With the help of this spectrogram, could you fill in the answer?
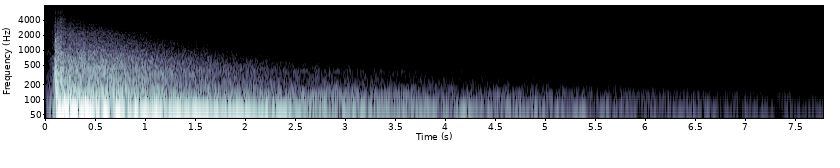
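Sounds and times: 
low cinematic hits: 0.0 - 4.6.

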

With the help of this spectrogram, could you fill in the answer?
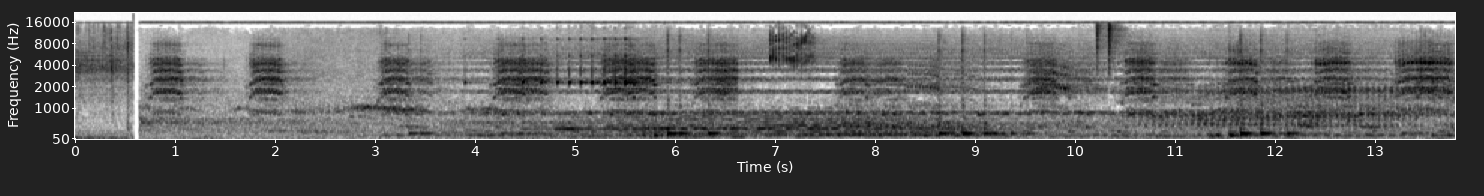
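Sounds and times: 
Halloween scary haunted forest music: 0.7 - 13.7.

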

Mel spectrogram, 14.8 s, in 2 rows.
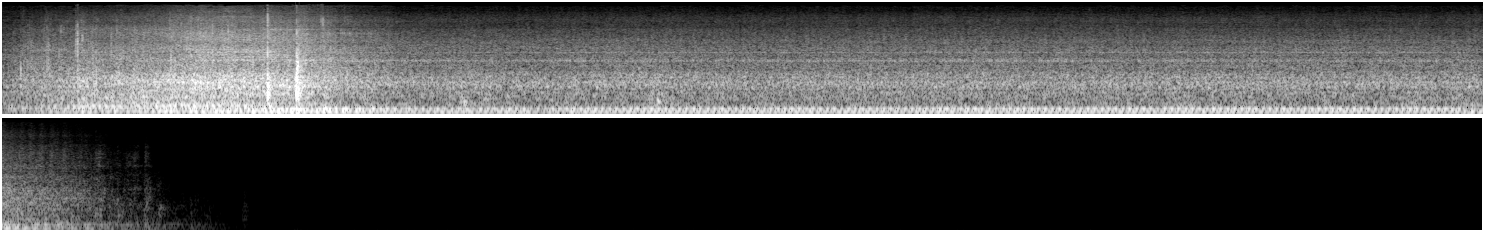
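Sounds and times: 
various automobiles: 0.0 - 8.2.

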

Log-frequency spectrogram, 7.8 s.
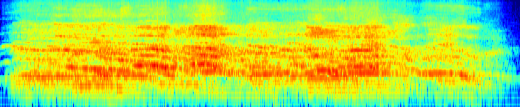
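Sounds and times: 
boxing crowd small boo: 0.0 - 7.6.

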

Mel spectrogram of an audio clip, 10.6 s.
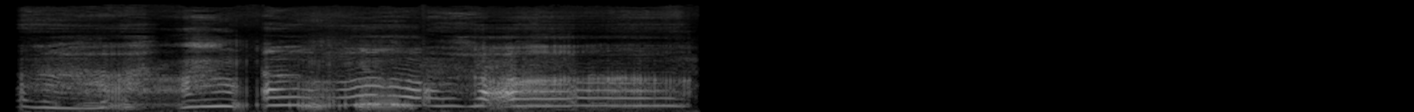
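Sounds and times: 
breathing vocal effects: 0.2 - 5.2
baby moaning: 2.0 - 5.2.

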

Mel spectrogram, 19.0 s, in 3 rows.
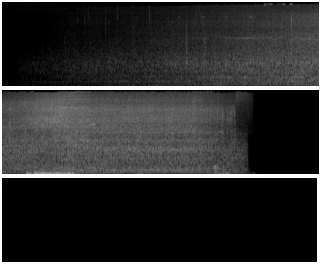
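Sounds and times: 
various automobiles: 0.8 - 11.3.

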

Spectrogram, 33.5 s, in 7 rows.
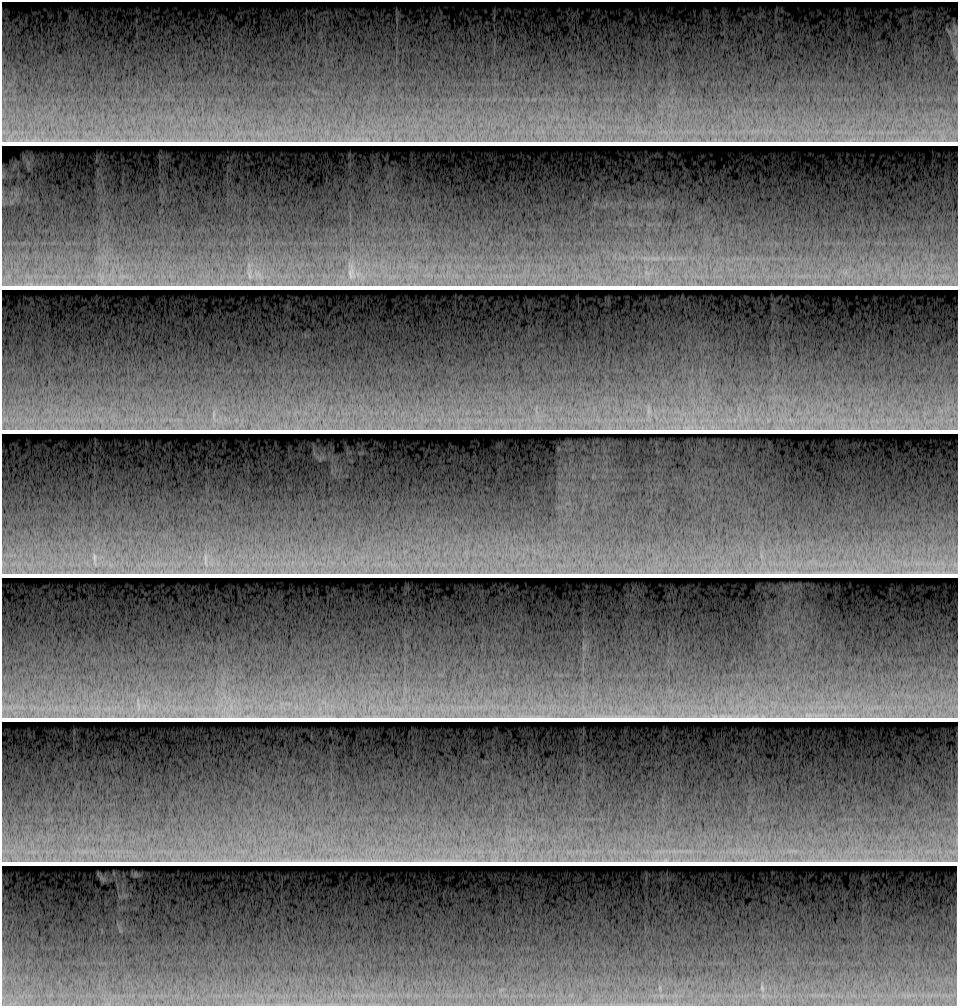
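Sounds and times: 
heavy construction ambience: 0.0 - 33.4.

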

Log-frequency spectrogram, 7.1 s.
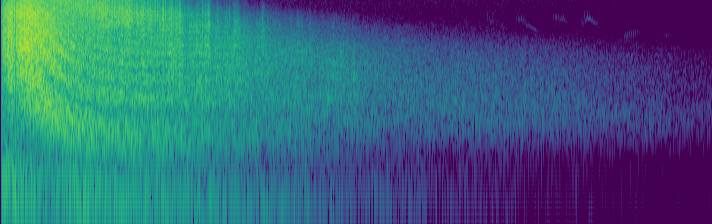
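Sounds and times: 
artillery missile launcher firing: 0.0 - 4.6.

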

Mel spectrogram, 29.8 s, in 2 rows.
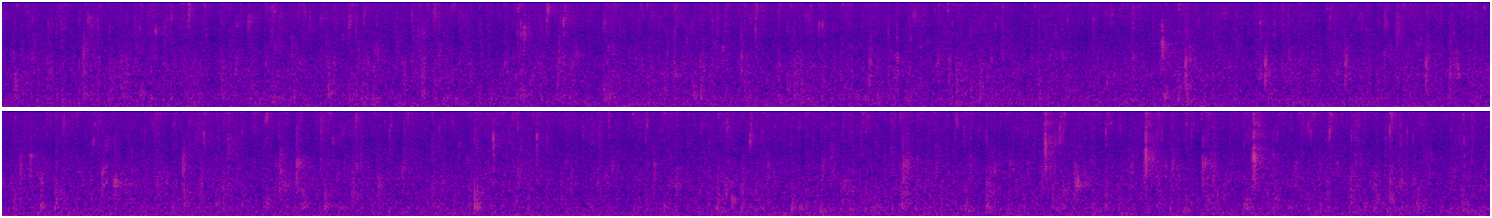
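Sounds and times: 
rain at a cave entrance: 0.0 - 29.7.

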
